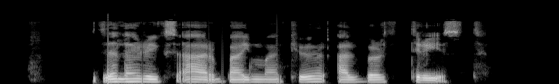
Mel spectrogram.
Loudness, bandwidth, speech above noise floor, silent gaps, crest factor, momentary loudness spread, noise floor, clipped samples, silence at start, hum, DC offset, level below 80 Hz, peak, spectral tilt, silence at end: -16 LUFS; 8.2 kHz; 74 dB; none; 16 dB; 7 LU; -90 dBFS; under 0.1%; 0.95 s; none; under 0.1%; -48 dBFS; 0 dBFS; -6 dB/octave; 0.8 s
